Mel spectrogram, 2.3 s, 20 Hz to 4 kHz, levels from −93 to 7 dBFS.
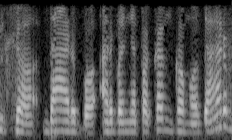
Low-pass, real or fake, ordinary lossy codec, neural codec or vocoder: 3.6 kHz; real; AAC, 24 kbps; none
